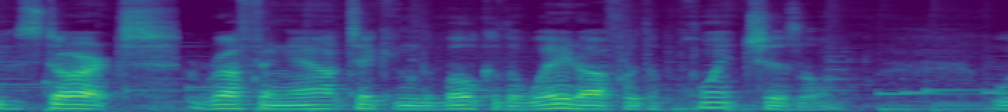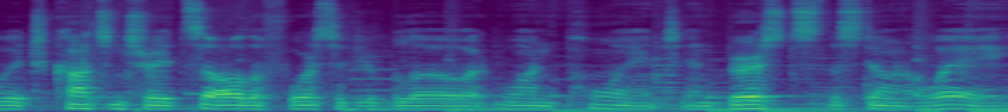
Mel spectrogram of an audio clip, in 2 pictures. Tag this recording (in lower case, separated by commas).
music, speech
